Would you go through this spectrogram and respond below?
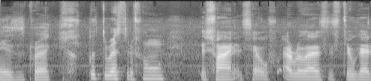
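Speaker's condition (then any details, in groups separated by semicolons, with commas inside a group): Cerebral palsy; diplegia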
